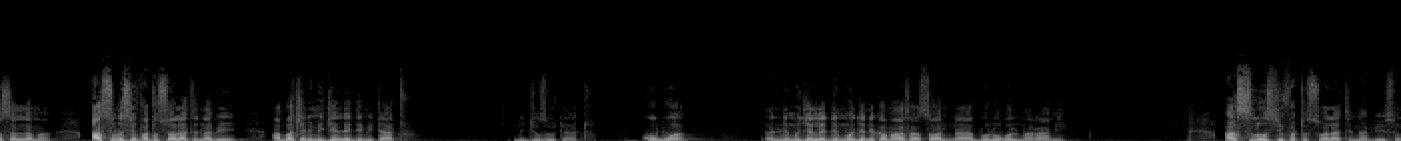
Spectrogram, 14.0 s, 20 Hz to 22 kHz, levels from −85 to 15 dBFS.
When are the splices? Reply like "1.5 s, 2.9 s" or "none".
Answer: 6.4 s, 9.4 s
